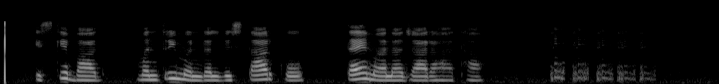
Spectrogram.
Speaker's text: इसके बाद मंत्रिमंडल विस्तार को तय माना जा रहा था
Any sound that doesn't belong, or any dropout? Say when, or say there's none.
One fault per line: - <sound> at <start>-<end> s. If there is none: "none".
- laugh at 5.5-6.6 s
